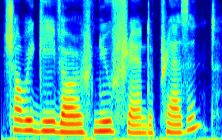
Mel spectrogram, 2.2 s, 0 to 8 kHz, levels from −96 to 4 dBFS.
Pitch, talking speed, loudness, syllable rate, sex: 195 Hz, 215 wpm, -16 LUFS, 4.4 syllables/s, female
